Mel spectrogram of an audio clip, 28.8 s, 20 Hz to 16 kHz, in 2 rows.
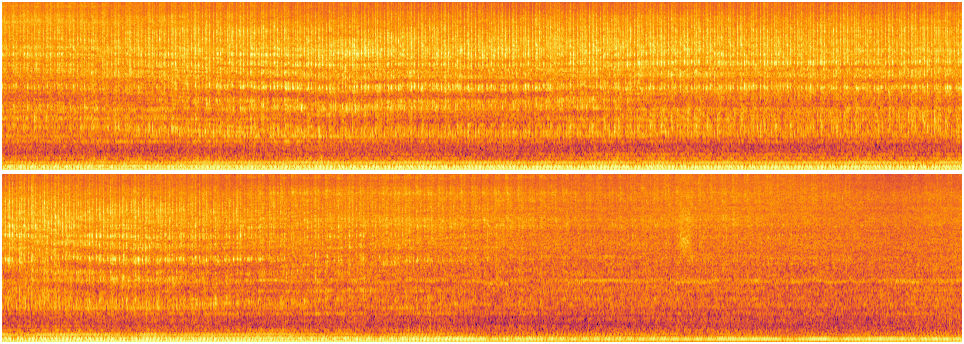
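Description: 1957 Chevrolet 150's small-block V8 idling steadily, easing slightly in level about three-quarters of the way through.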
